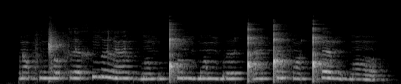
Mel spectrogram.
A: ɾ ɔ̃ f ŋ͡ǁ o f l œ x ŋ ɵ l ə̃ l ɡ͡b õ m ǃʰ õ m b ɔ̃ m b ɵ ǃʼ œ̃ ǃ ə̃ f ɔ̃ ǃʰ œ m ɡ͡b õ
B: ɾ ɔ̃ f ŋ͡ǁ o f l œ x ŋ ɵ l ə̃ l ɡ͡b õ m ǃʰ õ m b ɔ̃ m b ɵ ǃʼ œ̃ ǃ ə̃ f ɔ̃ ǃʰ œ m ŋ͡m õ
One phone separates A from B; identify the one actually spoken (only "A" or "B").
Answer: A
